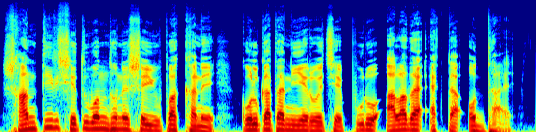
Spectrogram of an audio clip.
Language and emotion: Bengali, neutral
